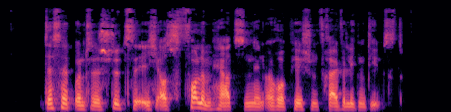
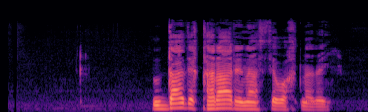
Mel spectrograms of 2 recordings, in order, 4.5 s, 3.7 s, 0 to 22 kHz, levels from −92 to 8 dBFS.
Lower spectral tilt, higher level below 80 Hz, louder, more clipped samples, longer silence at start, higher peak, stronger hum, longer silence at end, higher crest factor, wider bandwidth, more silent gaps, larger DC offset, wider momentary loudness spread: second, -4 dB/octave vs -6 dB/octave; about the same, -68 dBFS vs -68 dBFS; first, -19 LUFS vs -22 LUFS; neither; second, 0.45 s vs 1.5 s; about the same, -2 dBFS vs -2 dBFS; neither; first, 0.6 s vs 0.4 s; about the same, 18 dB vs 22 dB; first, 16 kHz vs 10.5 kHz; neither; neither; about the same, 8 LU vs 10 LU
